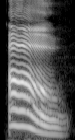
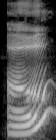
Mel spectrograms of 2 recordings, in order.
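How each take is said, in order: First: The pitch glides downward on the vowel. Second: The pitch glides upward on the vowel. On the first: It signals a realization. "Oh is a realization" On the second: It asks a question. "Oh is a question"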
